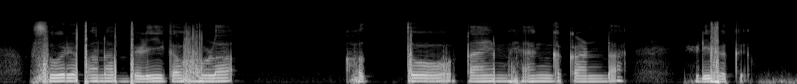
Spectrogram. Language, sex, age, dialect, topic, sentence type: Kannada, male, 18-24, Northeastern, agriculture, question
